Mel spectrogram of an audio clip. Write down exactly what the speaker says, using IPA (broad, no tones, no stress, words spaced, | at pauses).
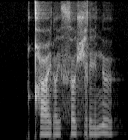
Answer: qʰʉi̯ɾɵi̯ θɵçɨ ɾinʉ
